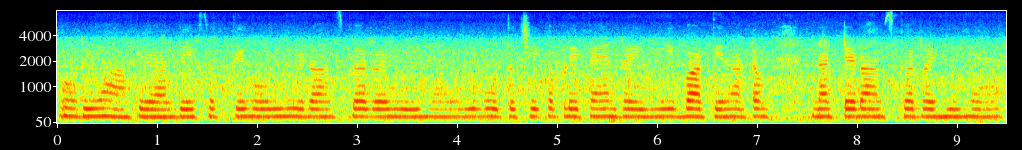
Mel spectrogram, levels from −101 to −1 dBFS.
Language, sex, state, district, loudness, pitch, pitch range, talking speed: Hindi, female, Haryana, Jhajjar, -19 LUFS, 200 Hz, 200-205 Hz, 165 wpm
